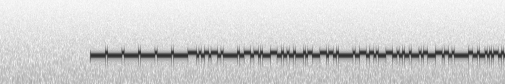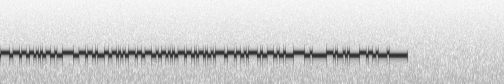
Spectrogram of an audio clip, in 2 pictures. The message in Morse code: none

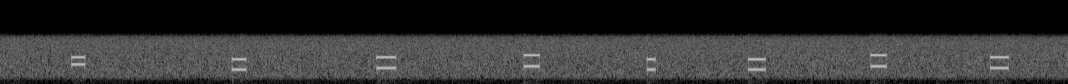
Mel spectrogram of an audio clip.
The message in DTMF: 0 1 5 9 1 1 9 5

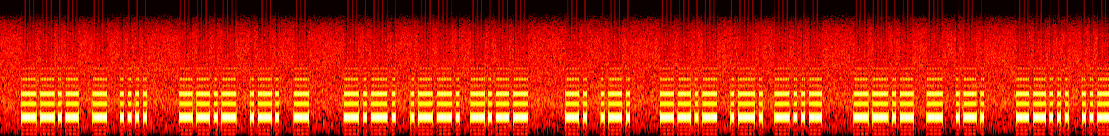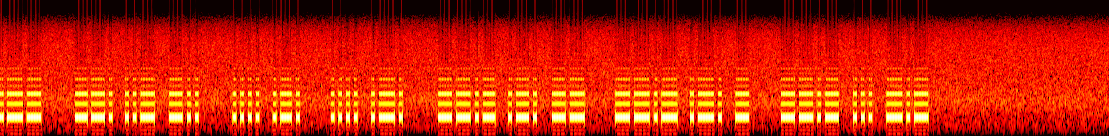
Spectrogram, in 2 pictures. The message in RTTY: none

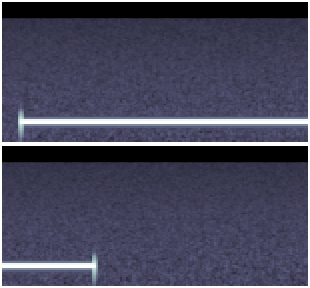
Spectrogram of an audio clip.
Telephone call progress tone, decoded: dial tone

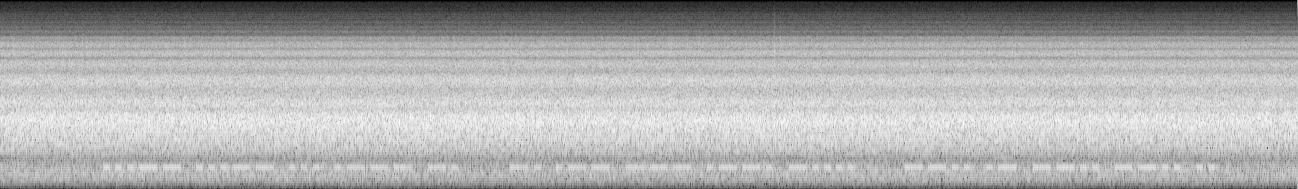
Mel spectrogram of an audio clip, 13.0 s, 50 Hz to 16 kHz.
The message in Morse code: 33SJN NWOP6 ZAZZI

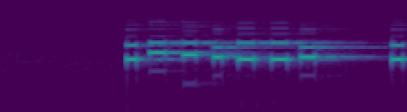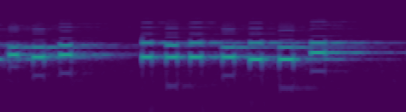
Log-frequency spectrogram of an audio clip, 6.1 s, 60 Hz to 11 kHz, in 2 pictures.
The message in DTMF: 2#94334 2748 656431#

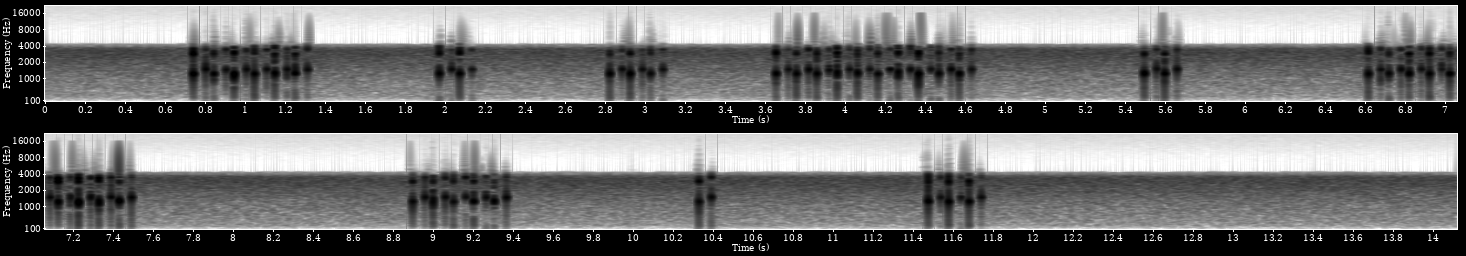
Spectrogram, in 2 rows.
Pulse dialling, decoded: 6 2 3 0 2 9 5 1 3

